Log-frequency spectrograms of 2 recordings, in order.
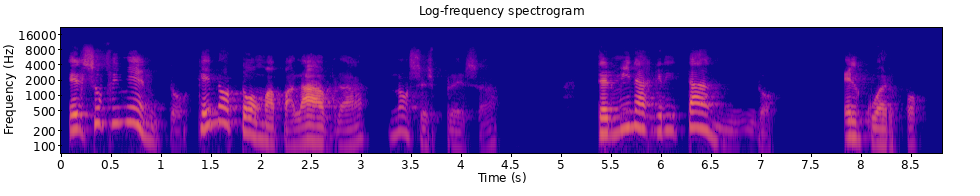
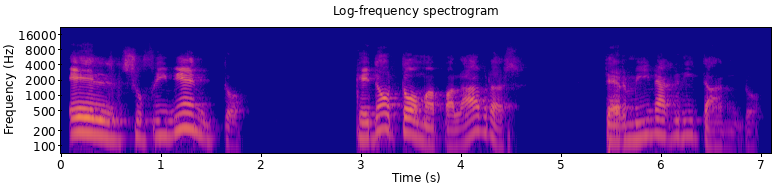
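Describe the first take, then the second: First: Hushed solemn repeat; repeated maxim, dropping low. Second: Slow, weighty phrasing with long pauses; solemn quotable line; slow emphatic maxim. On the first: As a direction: repeat the saying, falling away on el cuerpo. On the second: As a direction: lay down the saying slowly, word by word. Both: Shown as a demonstration. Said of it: "les invito a que tengan en cuenta esta expresión".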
